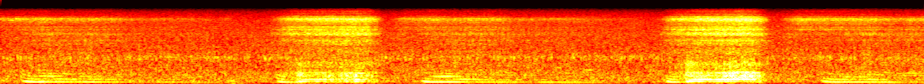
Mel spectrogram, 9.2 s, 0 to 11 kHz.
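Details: Child two weeks after a second supraglottoplasty: low, rattling snore about 15 times a minute with louder rough bursts on some breaths; the usual high-pitched stridor replaced by deeper snoring.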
